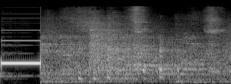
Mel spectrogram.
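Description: Test-tone bleep of a colour-bars card used as an editing effect: one steady, loud, high beep lasting under half a second that cuts off suddenly. Gym room noise follows.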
